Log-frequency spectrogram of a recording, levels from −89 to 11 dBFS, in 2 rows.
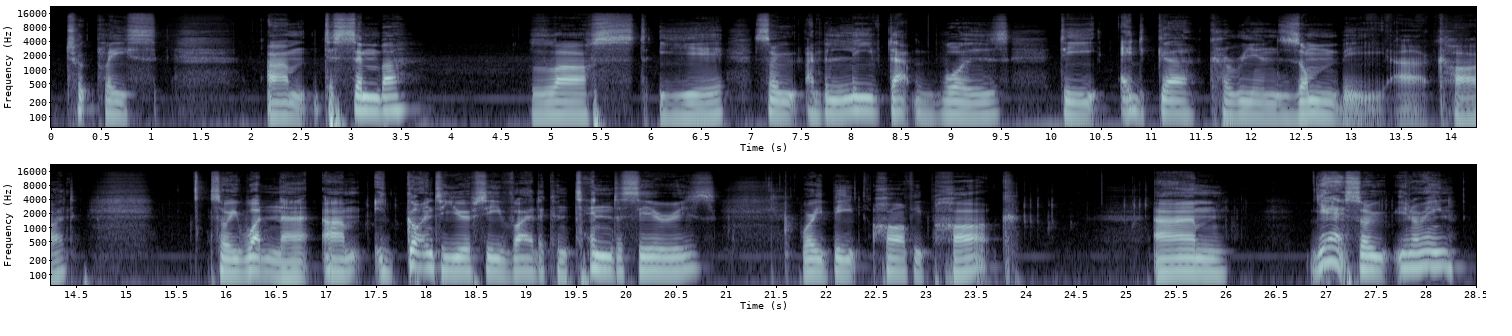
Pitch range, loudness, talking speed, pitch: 100-115 Hz, -21 LUFS, 90 wpm, 110 Hz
